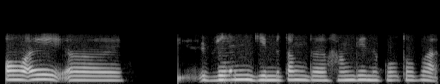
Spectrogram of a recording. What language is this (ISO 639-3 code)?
mni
